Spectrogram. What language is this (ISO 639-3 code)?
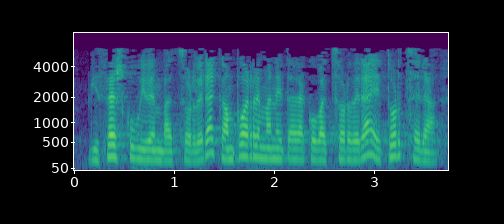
eus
